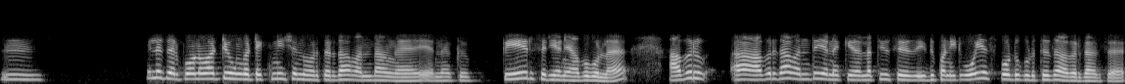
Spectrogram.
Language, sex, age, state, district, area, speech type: Tamil, female, 18-30, Tamil Nadu, Pudukkottai, rural, conversation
